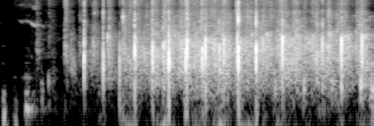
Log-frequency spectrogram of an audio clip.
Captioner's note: attendees applauding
